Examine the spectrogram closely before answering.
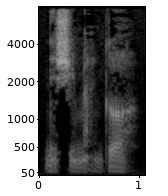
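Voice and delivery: low, very soft murmur; hushed. A narrator's reading. Feverish wounded man confides in the narrator's ear, hushed. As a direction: say it softly, right into an ear. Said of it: "آهسته گفت".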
